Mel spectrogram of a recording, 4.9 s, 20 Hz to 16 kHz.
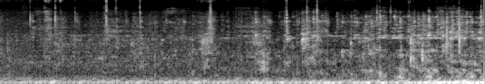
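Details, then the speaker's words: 1969 Ford Mustang Mach 1 V8, about 124,000 miles, winter cold start, choke on: steady low, evenly lumpy idle, no knocks or misses; normal cold idle on choke. "Look at that, it's gonna idle because I turned the choke on. It's a good running car."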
